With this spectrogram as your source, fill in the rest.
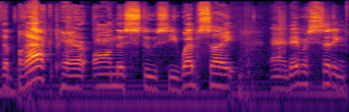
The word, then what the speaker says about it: Stussy: We do have some stickers, and this is from the brand Stussy. Stussy, however you guys want to say it. I call it Stussy.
